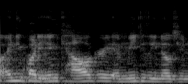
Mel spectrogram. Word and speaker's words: Calgary: It's spelled, yeah, but It's spelled Cal and then Gary, but Calgary. Calgary. like Calgary. yeah, Calgary. Calgary. There, that's how you say it. Like degree. Calgary. Imagine it's R-E-E.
